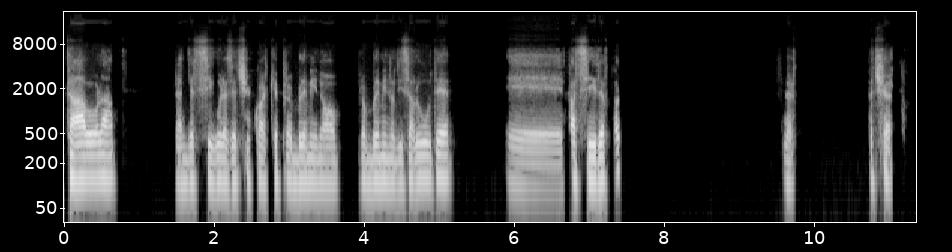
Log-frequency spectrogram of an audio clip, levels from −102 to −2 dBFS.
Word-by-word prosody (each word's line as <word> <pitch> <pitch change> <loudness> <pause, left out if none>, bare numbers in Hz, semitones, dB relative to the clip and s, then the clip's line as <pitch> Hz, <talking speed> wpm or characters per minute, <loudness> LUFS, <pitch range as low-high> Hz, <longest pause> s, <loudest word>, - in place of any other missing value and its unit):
tavola, 125 +1 +7 0.8
prendersi 115 +1 -3
cura 115 0 +1
se 115 +2 -2
c'è 115 0 -1
qualche 120 0 -3
problemino 115 -2 -1 0.2
problemino 120 0 -1
di 115 - -4
salute, 125 +1 +1 0.7
ehm, 100 -2 -3
farsi 120 -1 +3
le 125 +2 +4
fa - - -4 2.2
Cer - - -5 1.0
eh - - -4
certo. - - -2
115 Hz, 90 wpm, -22 LUFS, 110-120 Hz, 2.2 s, tavola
